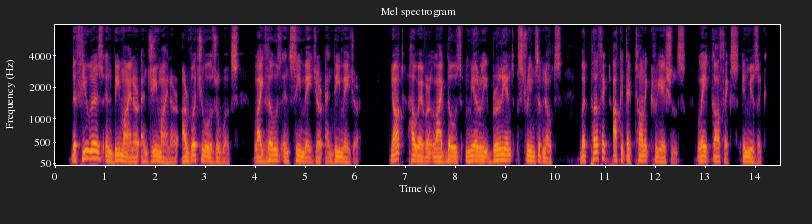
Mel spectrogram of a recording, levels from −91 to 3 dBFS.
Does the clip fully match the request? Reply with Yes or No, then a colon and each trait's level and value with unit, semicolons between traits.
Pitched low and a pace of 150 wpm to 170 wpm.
Yes: very low, 95 Hz; average, 155 wpm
